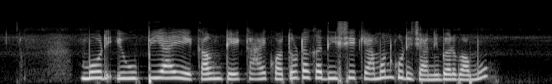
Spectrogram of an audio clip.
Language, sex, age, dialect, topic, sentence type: Bengali, female, 18-24, Rajbangshi, banking, question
